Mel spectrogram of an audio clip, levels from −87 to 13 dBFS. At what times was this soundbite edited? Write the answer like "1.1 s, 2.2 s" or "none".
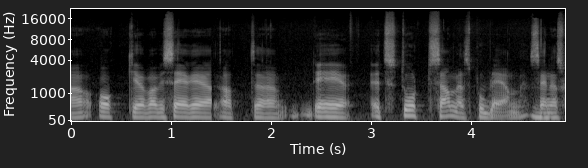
1.4 s, 2.9 s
